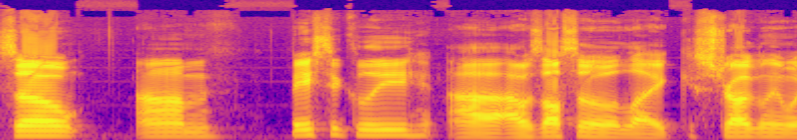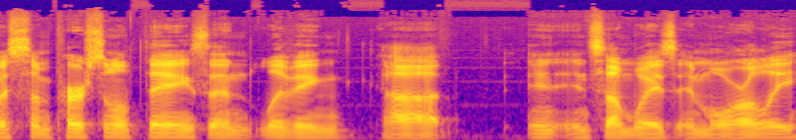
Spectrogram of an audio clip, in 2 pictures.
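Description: This man has a normal speaking voice, pitched fairly low, with an American accent. He talks at a moderate pace with ordinary pitch variation, on a very clean recording with a silent background. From Lake County, Illinois. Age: 20s. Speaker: seminarian. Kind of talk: radio interview.

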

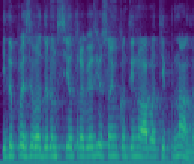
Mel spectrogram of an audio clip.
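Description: A man at a fairly high pitch and a very fast pace. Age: 20s. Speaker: music producer. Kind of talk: casual chat.

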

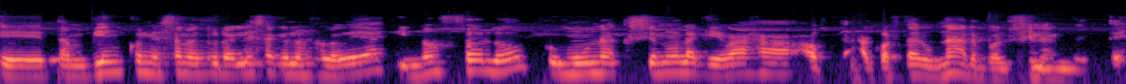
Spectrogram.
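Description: Amid noticeable background noise, a man's fairly high voice sounds dry and close, with no echo. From Santiago, Chile. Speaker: foundation executive director. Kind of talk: interview.

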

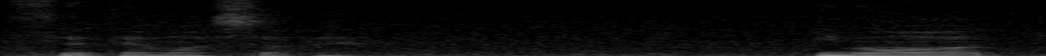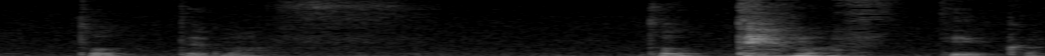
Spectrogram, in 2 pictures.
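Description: Whispering and mumbling quietly, a woman talks at a moderate pace with long, frequent pauses and big swings in loudness. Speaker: solo podcaster. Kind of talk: casual monologue. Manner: mumbling, whispery and quiet; subdued, not bright or crisp.

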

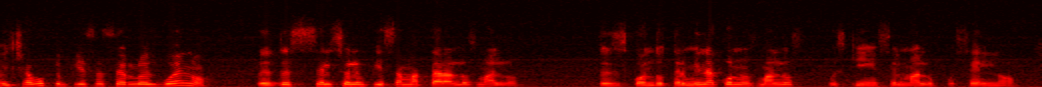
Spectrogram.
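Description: A woman with a strong Veracruz accent at a very fast pace. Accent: strong Veracruz (jarocho) Mexican. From Veracruz, Mexico. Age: 20s. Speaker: stand-up comedian. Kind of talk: casual chat.

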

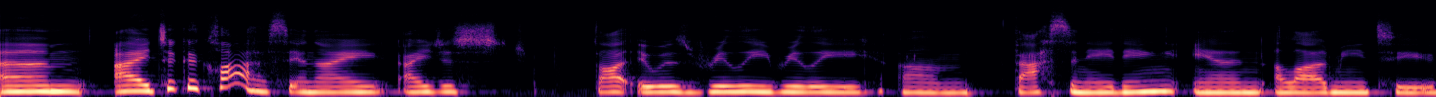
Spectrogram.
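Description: A woman with an American accent and a plain, everyday voice speaks at a medium pitch and a fairly slow pace with ordinary pitch variation, on a very clean recording with a silent background. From United States. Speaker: astrophysicist. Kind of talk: interview.

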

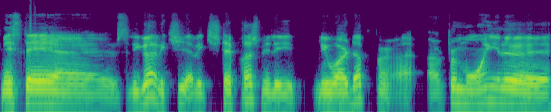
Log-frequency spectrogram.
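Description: This man speaks in a normal speaking voice at a medium pitch, at a fairly slow pace. His pitch varies in an ordinary way, while his loudness swings widely. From Quebec, Centre-du-Québec/Mauricie. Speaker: high school teacher and lyricist. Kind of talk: casual chat.

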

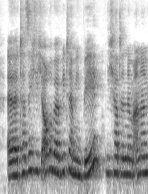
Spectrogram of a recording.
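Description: With audible room echo around her, a woman speaks at a fairly high pitch with fairly even intonation. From Germany, Hesse (Taunus). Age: 30s. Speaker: fitness economist and back therapist. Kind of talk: interview.

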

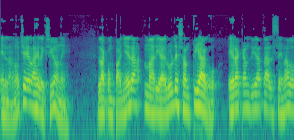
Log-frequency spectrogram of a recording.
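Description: With lively intonation, a man talks at a moderate pace in an ordinary speaking voice. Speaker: lawyer. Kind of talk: political panel discussion. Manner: formal.

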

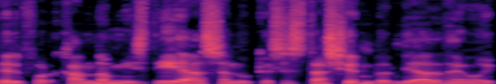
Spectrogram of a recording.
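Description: The recording of this man is very clean, with a silent background and a dry, close sound with no echo. His intonation is fairly even. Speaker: rapper. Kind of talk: interview. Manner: halting, repeats words.

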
